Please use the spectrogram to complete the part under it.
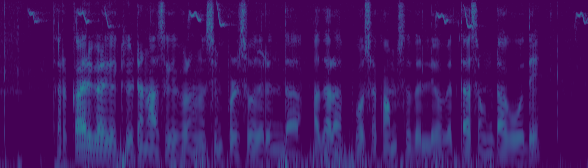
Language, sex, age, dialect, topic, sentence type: Kannada, male, 18-24, Mysore Kannada, agriculture, question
